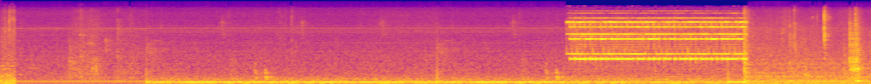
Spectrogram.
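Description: A telephone rings once with a bright electronic trill lasting about two seconds, heard over a steady low indoor hum with no talking.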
